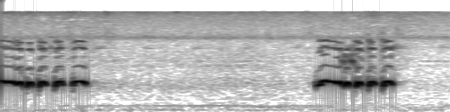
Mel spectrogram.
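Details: Zebra dove calling its flock with rapid stuttering bursts of five quick cooing notes, a pause of nearly two seconds, then another similar burst, clean and loud over a faint low hum.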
